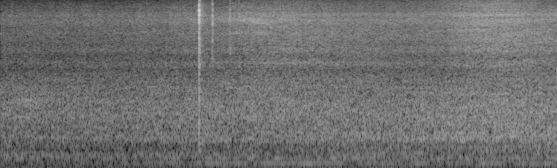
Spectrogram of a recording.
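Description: Steady background noise with a distant engine's low rumble that swells and fades through the middle, and a single sharp click about one and a half seconds in.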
